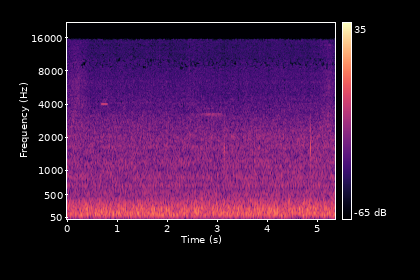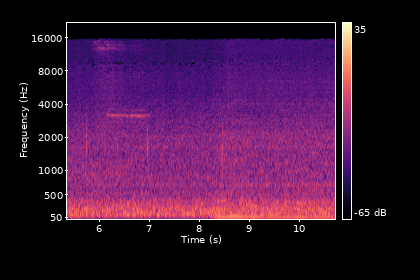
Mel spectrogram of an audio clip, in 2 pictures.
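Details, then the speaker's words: 2008 Maruti Swift diesel with a J10 ECU: holds a flat, even idle with no climb in revs even at full pedal; scan gives an accelerator pedal position sensor code, and the cause is the faulty ECM board, which needs servicing. "Complaint എന്ന് പറഞ്ഞാൽ accelerator ആവത്തില്ല. അതുണ്ടോ, full ചവിട്ടി പിടിക്കണം കേട്ടോ. Full press പിടിച്ചാലും accelerator ആവത്തില്ല."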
